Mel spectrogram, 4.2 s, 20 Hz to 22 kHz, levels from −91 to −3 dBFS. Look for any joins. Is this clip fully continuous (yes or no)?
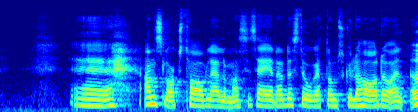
yes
